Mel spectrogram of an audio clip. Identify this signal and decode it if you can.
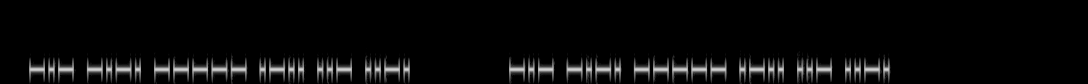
Morse code, heard as a keyed tone, about 25 wpm, 700 Hz. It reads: KC0LUF KC0LUF
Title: USA Call Signs - 6 Characters - Repeated 2x - 25wpm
